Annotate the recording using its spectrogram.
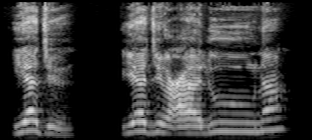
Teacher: I have to just make a bouncing sound or Qalqala sound.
